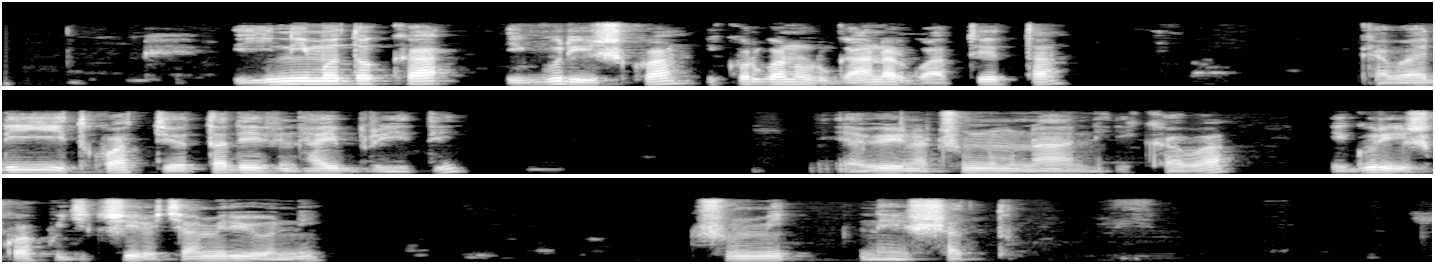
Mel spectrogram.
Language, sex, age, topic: Kinyarwanda, male, 25-35, finance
